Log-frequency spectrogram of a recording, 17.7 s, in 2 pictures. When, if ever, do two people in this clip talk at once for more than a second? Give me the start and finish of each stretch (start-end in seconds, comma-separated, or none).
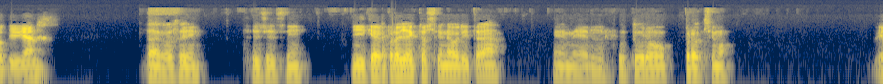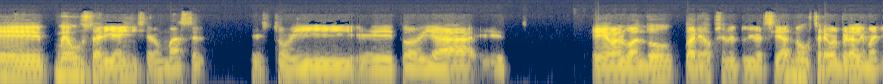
none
